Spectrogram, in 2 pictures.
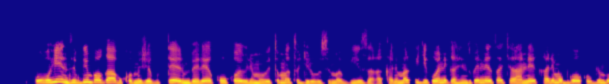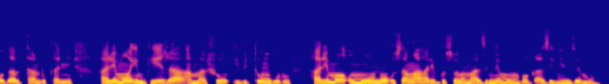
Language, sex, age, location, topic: Kinyarwanda, female, 18-24, Huye, agriculture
